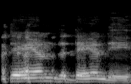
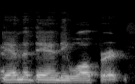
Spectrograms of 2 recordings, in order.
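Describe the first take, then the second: First: Slow, raised announcement of a nickname; grand title. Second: Said in the usual way. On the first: Pretend. Crowning cohost Daniel with a silly nickname, slow grand announcing. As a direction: bestow the title on your cohost. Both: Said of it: "How about that?".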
